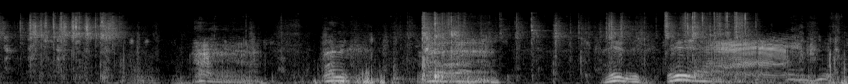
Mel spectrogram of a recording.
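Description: Small dog giving several short, arched barks and growls as it lunges at a dangled shoe, with scuffling and rustling throughout.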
